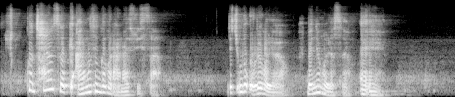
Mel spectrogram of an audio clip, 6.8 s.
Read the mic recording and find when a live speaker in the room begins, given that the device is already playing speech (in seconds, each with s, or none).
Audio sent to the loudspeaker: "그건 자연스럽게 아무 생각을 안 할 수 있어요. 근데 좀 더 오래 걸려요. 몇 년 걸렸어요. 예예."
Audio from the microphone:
none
